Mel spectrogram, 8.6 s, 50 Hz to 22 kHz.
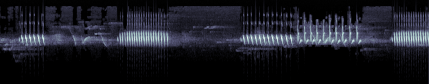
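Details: European greenfinch in the town of Wittlich, Germany, 2018, singing rapid, rattling trills of bright, even notes, several per burst, broken by a brief twitter and a rising series of higher chirps.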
